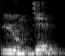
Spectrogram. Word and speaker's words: Lyumjev: Se llama, bueno, el nombre es un poco impronunciable tal y como viene, es Lyumjev sería teóricamente, pero bueno, parece que la lectura que hacen los ingleses es Lyumjev.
